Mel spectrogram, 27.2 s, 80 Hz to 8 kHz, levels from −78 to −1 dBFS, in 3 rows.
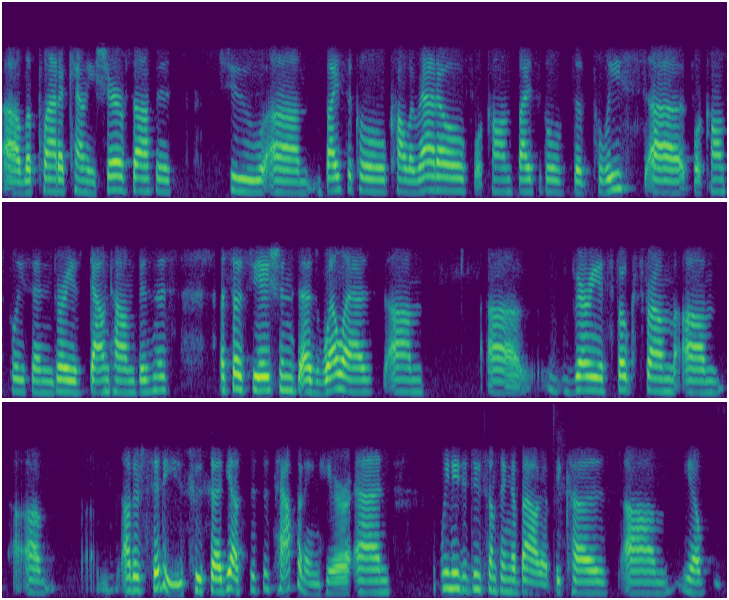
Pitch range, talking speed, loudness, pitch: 170-200 Hz, 120 wpm, -20 LUFS, 180 Hz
